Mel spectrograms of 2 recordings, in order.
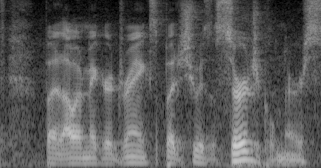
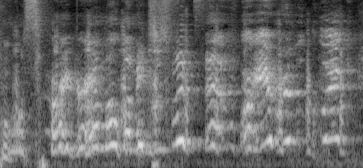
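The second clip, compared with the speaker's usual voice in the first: very high, loud mock-flustered voice; imitating a panicked apology to grandma; 6 dB louder than usual. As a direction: squeak out a hurried apology through laughter. Acts out hasty apology to grandma.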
